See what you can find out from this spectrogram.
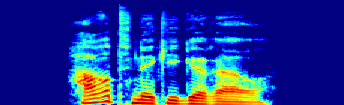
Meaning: inflection of hartnäckig: 1. strong/mixed nominative masculine singular comparative degree 2. strong genitive/dative feminine singular comparative degree 3. strong genitive plural comparative degree
- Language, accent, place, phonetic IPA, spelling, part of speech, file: German, Germany, Berlin, [ˈhaʁtˌnɛkɪɡəʁɐ], hartnäckigerer, adjective, De-hartnäckigerer.ogg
